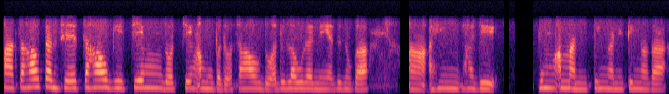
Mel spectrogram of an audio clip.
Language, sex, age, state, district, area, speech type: Manipuri, female, 18-30, Manipur, Kakching, rural, conversation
